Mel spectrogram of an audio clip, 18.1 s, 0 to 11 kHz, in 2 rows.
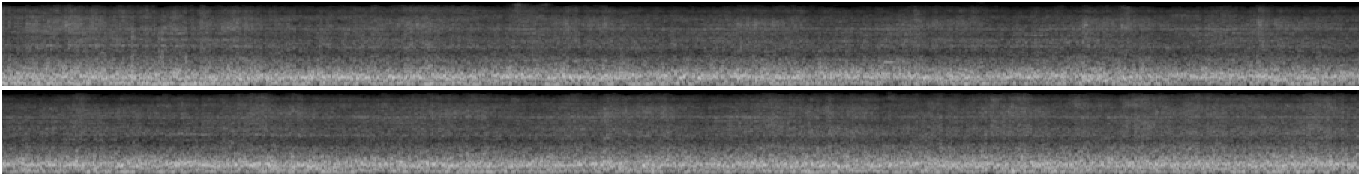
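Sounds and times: freight train wheels rumbling: 0.0s - 18.0s.

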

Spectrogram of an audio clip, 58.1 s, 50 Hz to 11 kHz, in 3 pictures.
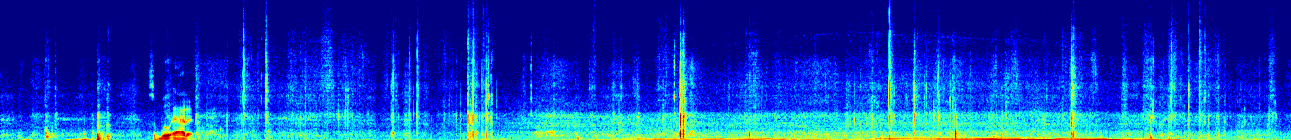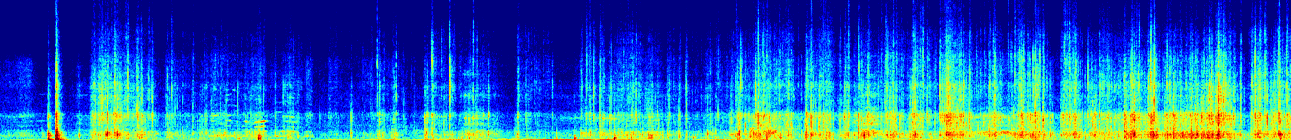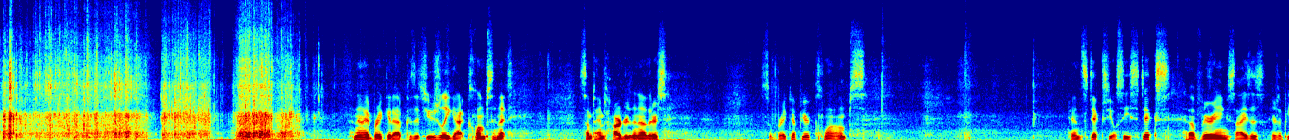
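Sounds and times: plastic bag crinkling: 2.3s - 19.5s, 20.4s - 48.8s
potting mix pouring out: 24.9s - 46.1s.

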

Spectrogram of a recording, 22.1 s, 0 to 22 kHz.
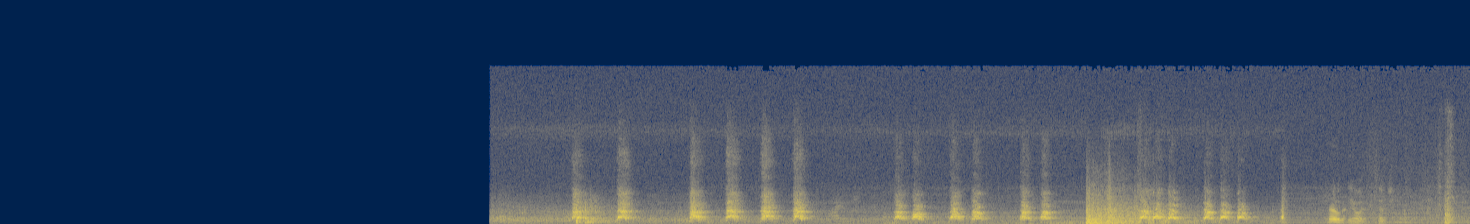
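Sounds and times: heavy noisy burst: 7.4s - 20.9s
dog barking: 8.6s - 9.6s, 10.3s - 12.3s, 13.4s - 16.0s, 17.0s - 18.9s.

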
